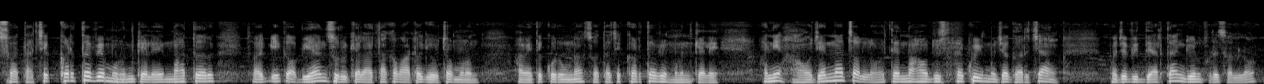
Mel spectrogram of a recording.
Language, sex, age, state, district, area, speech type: Goan Konkani, male, 30-45, Goa, Salcete, rural, spontaneous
